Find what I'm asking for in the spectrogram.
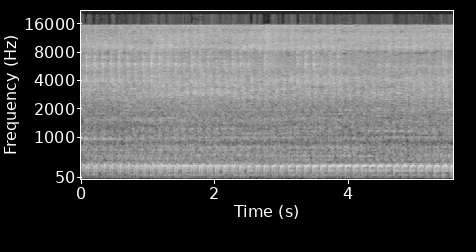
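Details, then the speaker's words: Shark 1 HP twin-cylinder belt-driven compressor (550 rpm, 83 L tank, 7 bar) filling its tank, which auto-stops around 90: steady, even chugging with a smooth rhythm and no knocks or rattles; normal running. "ya beginilah suaranya jadi dia kalau kita bekerja tidak terlalu terganggu suaranya karena ini lumayan halus ya dengan kapasitas satu HP"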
